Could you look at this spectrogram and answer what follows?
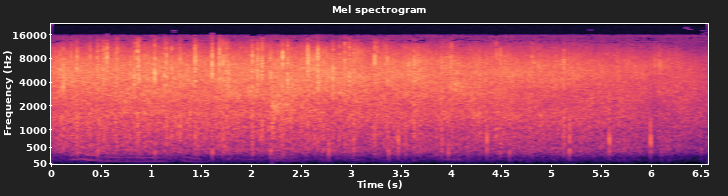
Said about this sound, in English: You can clap for them both.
